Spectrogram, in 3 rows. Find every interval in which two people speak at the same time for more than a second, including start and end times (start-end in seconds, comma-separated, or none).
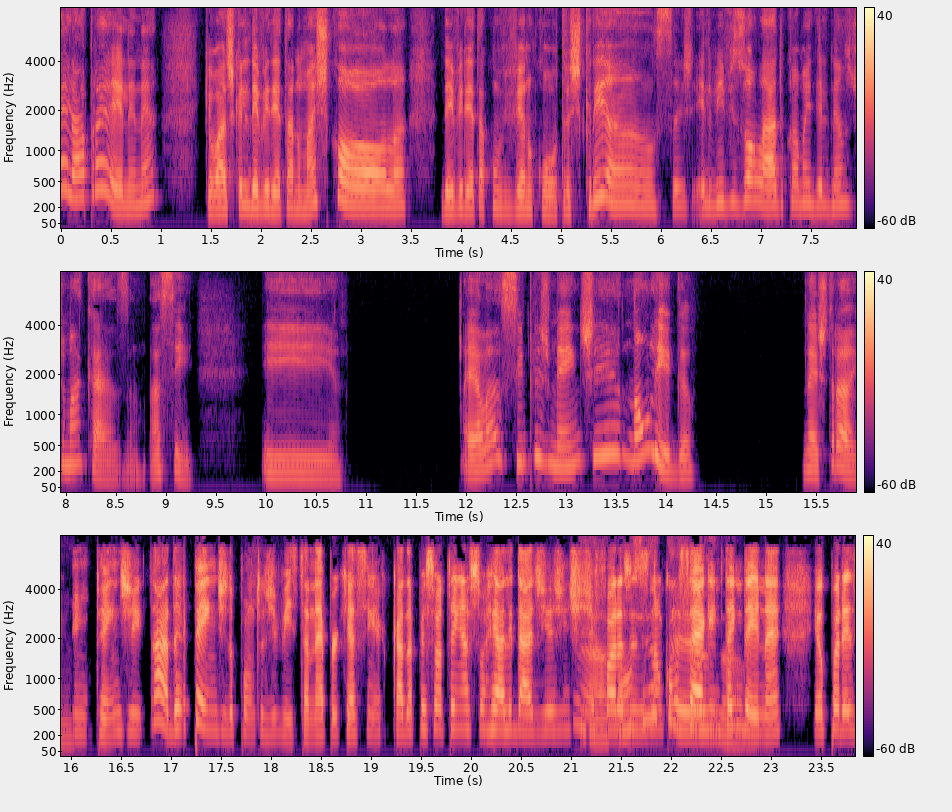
21.0-22.4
